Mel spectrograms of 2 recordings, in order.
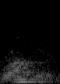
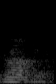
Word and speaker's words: rhomphaia: It's actually pronounced Rompia. Romphaia? Rompia.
